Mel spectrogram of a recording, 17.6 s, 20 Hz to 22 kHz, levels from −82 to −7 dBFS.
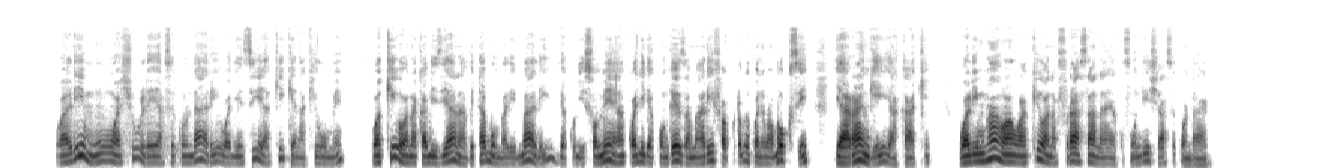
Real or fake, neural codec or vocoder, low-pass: real; none; 14.4 kHz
